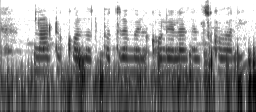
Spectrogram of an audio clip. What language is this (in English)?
Telugu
